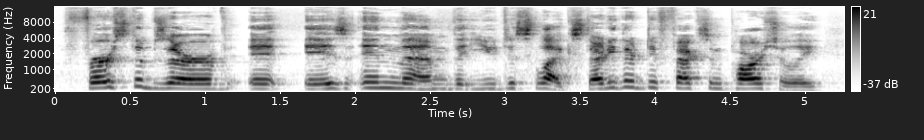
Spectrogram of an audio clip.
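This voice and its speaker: A performer gives voice to a short-tempered, foul-mouthed cat reading a spiritual book aloud, swinging from calm, measured reading into yelled, swearing rants. The voice is mid-range and lightly acted.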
